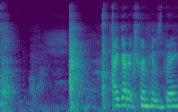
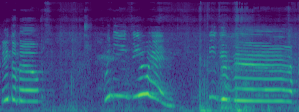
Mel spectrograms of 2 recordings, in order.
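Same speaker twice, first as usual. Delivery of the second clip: peekaboo play; 8 semitones higher than usual. Pretend. Mother squealing peekaboo at baby, very high.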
